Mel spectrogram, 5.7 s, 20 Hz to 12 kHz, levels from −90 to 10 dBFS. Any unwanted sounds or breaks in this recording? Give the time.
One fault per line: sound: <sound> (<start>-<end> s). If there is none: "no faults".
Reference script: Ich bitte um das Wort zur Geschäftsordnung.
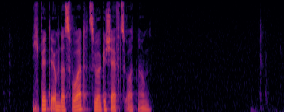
no faults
